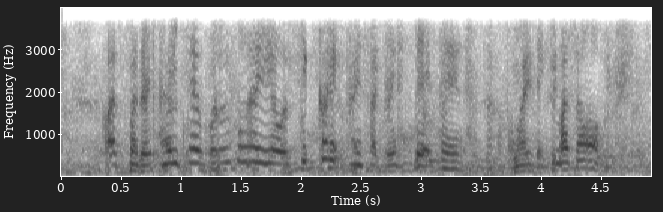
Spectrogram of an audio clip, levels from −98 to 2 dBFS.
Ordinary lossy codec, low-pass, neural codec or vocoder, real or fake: none; 3.6 kHz; codec, 24 kHz, 1.5 kbps, HILCodec; fake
